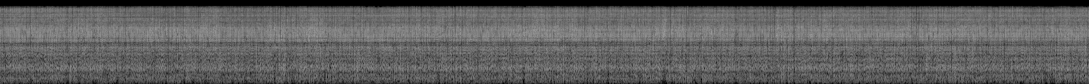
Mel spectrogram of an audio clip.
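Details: MIG (semi-automatic) welding a continuous 10 mm fillet weld: steady, even sizzling hiss with no pops or breaks; arc running smoothly on good settings.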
